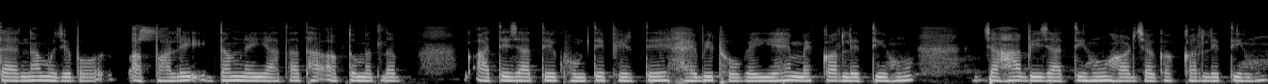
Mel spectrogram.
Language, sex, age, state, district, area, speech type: Hindi, female, 30-45, Uttar Pradesh, Ghazipur, rural, spontaneous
